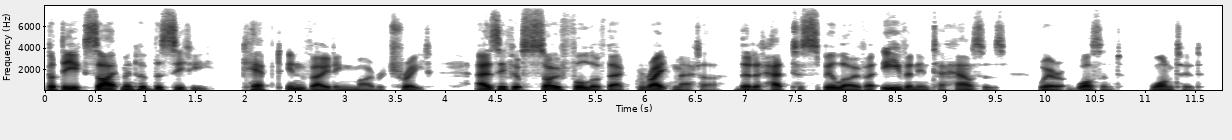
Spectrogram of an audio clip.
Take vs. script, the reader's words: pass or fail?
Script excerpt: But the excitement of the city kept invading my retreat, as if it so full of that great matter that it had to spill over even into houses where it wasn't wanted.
pass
